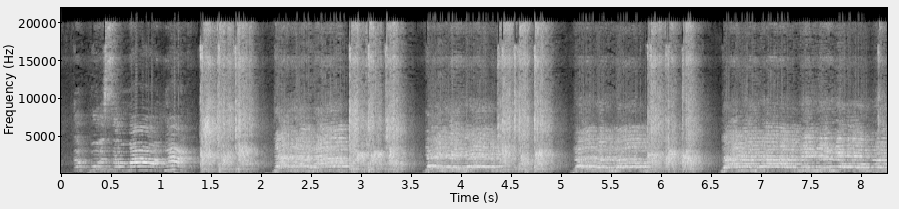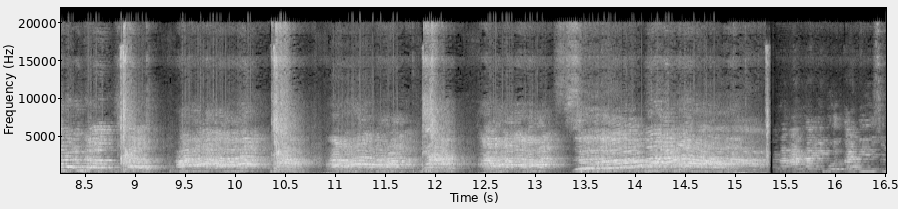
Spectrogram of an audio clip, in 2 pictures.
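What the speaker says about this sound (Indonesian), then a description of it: "Kalau begitu mari kita tepuk semangat." Children in a classroom perform a rhythmic spirit clapping chant, loud group claps landing in bursts between shouted, chanted words.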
